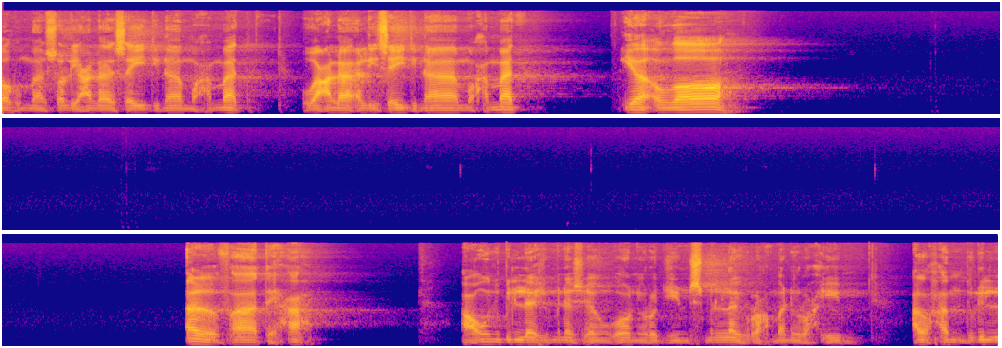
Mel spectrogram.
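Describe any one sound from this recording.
A young man chants melodically into a headset microphone, heard through loudspeakers.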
